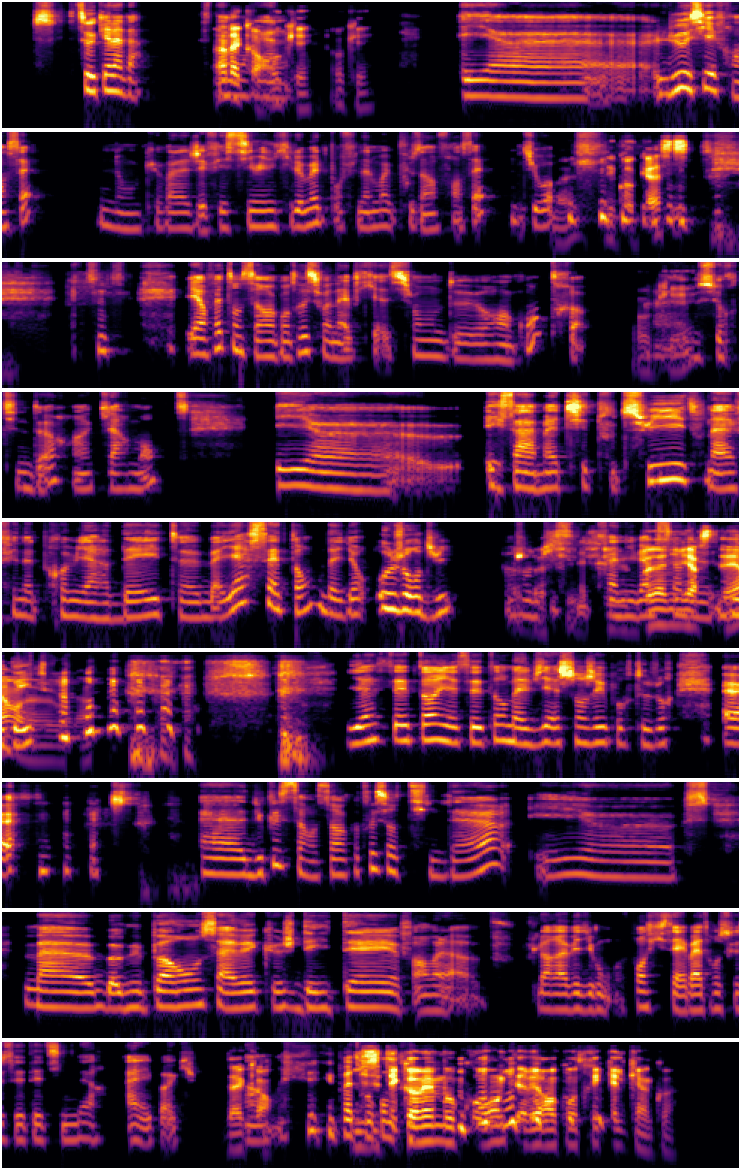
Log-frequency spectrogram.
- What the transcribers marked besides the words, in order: other background noise; drawn out: "heu"; laugh; laugh; laugh; chuckle; laugh
- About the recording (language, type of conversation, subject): French, podcast, Comment présenter un nouveau partenaire à ta famille ?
